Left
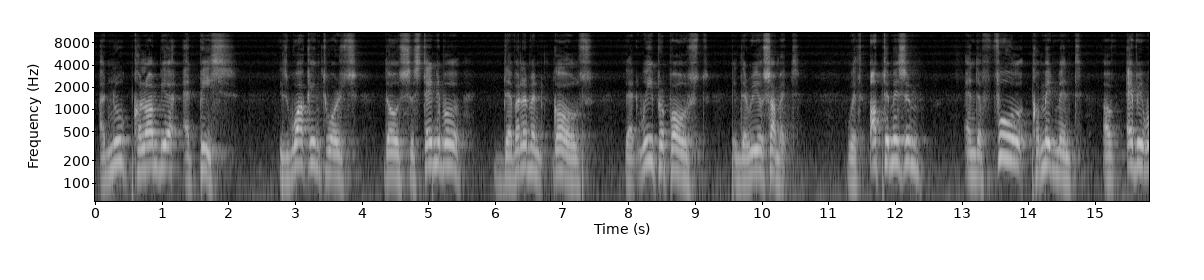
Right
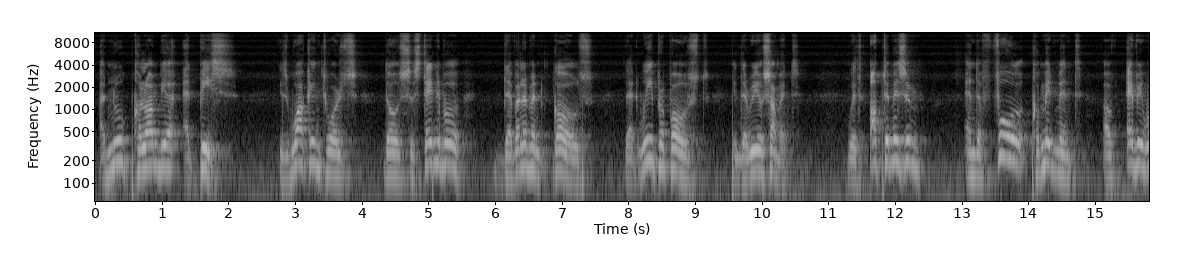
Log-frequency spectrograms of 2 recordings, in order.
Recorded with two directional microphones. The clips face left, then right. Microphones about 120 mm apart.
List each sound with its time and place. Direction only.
0.0 s a man's voice: 30° left (ahead or behind)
